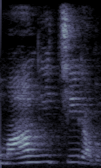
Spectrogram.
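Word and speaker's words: 万一: 우리가 만일이라는 단어가 있는데, 만일이라고 할 때는 뒤에 왔으니까 또 이츠인가 보다 라고 여러분들도 생각을 하실 텐데, 이 만일은 또 망이치라고 발음을 합니다.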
